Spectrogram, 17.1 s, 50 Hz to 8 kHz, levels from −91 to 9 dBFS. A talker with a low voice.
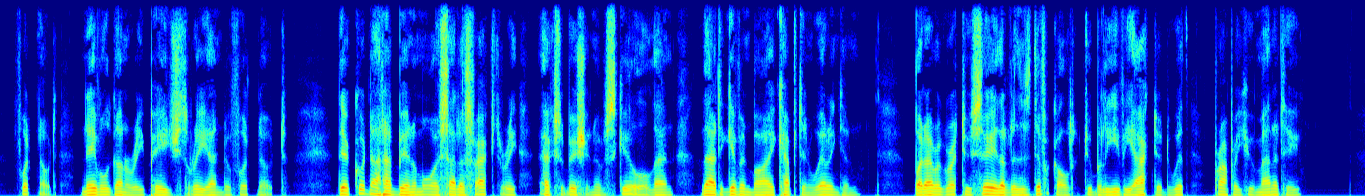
Yes: low, 115 Hz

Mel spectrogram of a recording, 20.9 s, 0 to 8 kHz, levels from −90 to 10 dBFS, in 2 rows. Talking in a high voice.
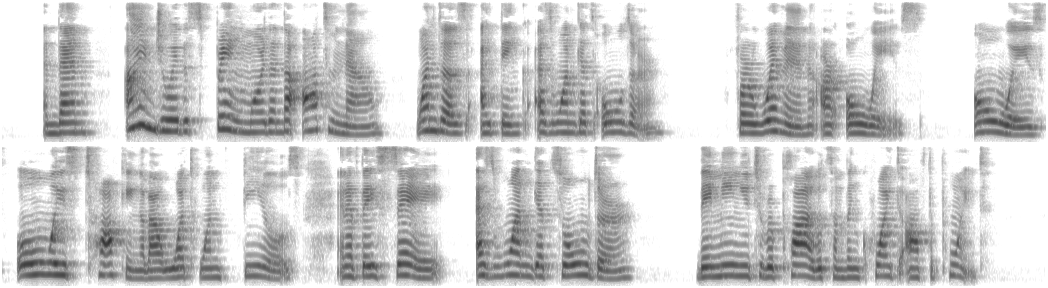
Yes: high, 215 Hz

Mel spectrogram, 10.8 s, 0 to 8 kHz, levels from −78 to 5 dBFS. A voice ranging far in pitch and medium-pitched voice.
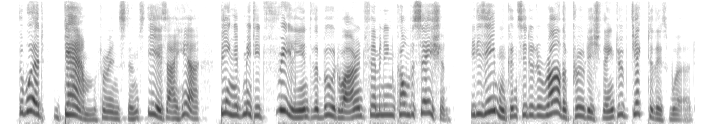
No: wide, 6.9 semitones; high, 205 Hz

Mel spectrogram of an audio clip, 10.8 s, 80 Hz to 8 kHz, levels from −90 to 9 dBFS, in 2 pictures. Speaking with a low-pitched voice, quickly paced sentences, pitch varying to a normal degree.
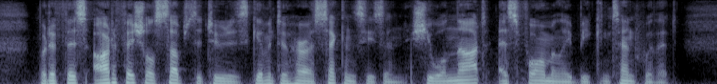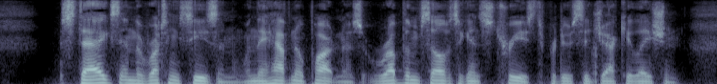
Yes: low, 100 Hz; fast, 210 wpm; average, 3.4 semitones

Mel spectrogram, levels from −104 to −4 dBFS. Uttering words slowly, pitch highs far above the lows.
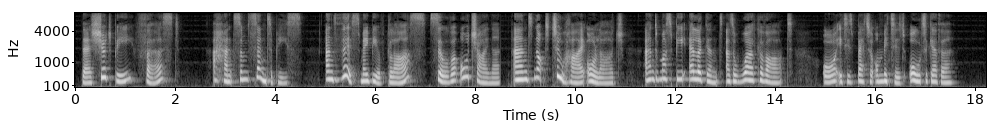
Yes: slow, 125 wpm; wide, 6.3 semitones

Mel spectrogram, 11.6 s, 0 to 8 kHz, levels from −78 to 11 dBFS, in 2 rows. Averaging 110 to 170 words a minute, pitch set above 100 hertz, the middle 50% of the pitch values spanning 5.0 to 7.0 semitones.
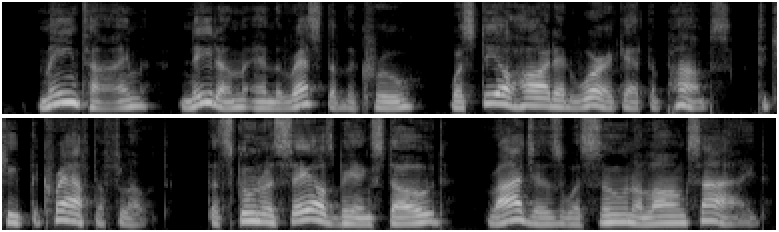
Yes: average, 155 wpm; low, 135 Hz; wide, 5.4 semitones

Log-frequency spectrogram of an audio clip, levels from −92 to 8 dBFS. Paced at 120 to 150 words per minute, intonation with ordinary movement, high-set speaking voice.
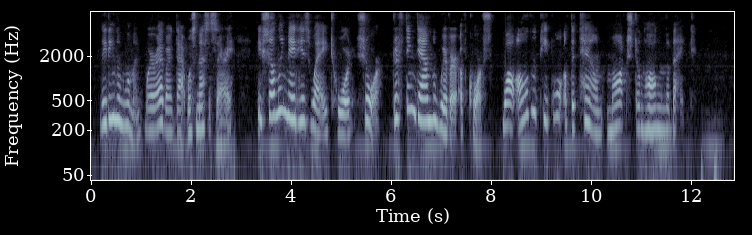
No: average, 145 wpm; wide, 6.0 semitones; high, 235 Hz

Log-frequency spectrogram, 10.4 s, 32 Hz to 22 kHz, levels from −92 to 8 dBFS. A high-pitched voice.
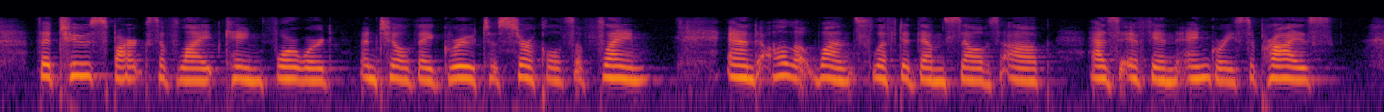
Yes: high, 220 Hz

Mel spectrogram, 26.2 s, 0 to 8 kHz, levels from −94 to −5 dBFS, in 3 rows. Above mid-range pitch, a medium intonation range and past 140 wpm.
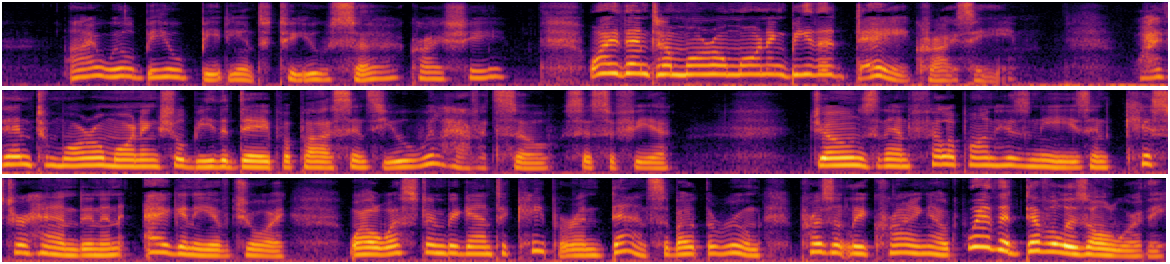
No: high, 200 Hz; wide, 6.0 semitones; average, 160 wpm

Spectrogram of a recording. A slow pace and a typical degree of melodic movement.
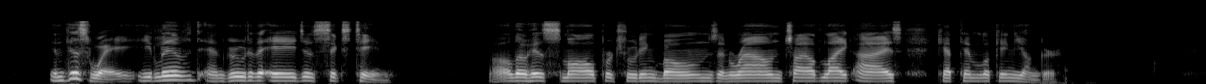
No: slow, 130 wpm; narrow, 2.2 semitones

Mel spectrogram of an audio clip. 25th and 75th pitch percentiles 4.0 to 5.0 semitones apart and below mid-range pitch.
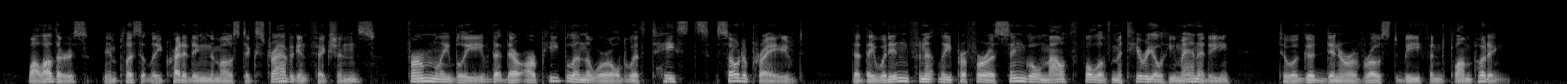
Yes: average, 4.7 semitones; low, 100 Hz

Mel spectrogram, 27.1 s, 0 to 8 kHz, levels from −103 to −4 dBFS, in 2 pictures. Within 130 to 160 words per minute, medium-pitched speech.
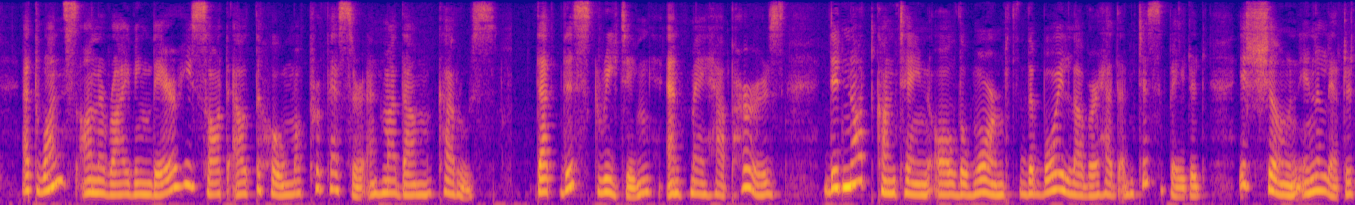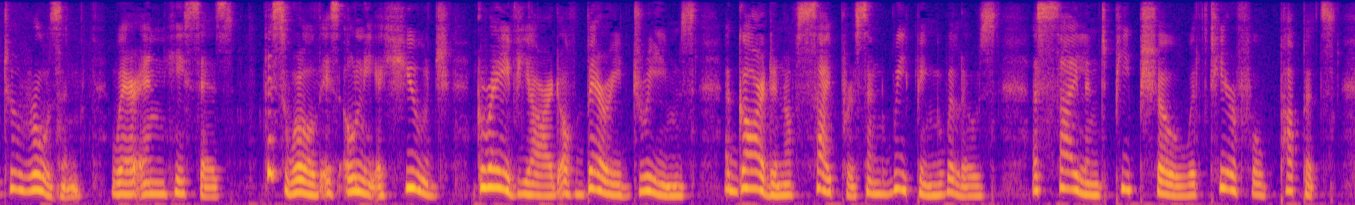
Yes: average, 145 wpm; medium, 170 Hz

